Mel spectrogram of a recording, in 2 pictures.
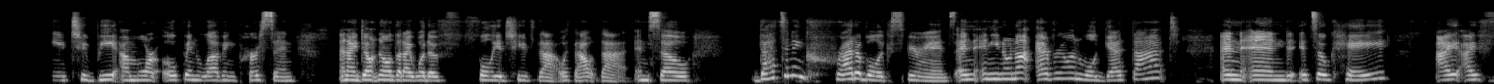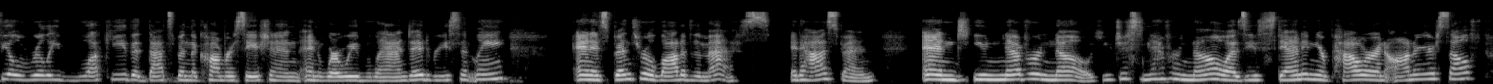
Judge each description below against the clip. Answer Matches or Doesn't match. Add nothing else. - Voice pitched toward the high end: Matches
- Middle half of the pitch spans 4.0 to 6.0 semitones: Doesn't match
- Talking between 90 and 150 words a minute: Doesn't match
